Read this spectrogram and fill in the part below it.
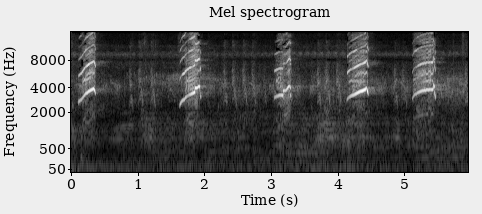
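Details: Crested goshawk on the hunt: five piercing, rising squealed notes, each brief and bright, arriving about every second, with faint twittering and quiet low rumble in the gaps.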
